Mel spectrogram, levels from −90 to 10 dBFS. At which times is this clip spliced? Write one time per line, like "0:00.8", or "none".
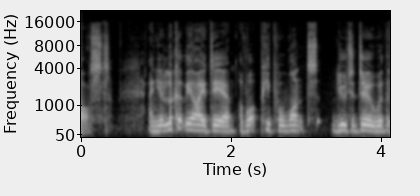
0:02.1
